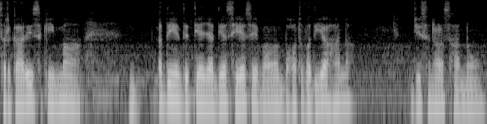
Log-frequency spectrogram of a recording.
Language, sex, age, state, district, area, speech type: Punjabi, male, 30-45, Punjab, Rupnagar, rural, spontaneous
